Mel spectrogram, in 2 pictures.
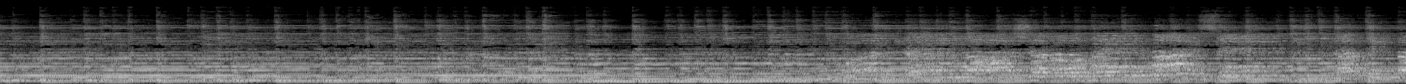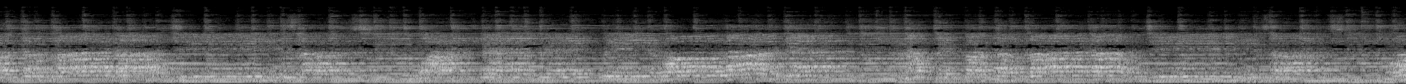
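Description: Live worship music: a band with acoustic guitar plays a song, and voices come in singing about eight seconds in and carry on to the end.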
